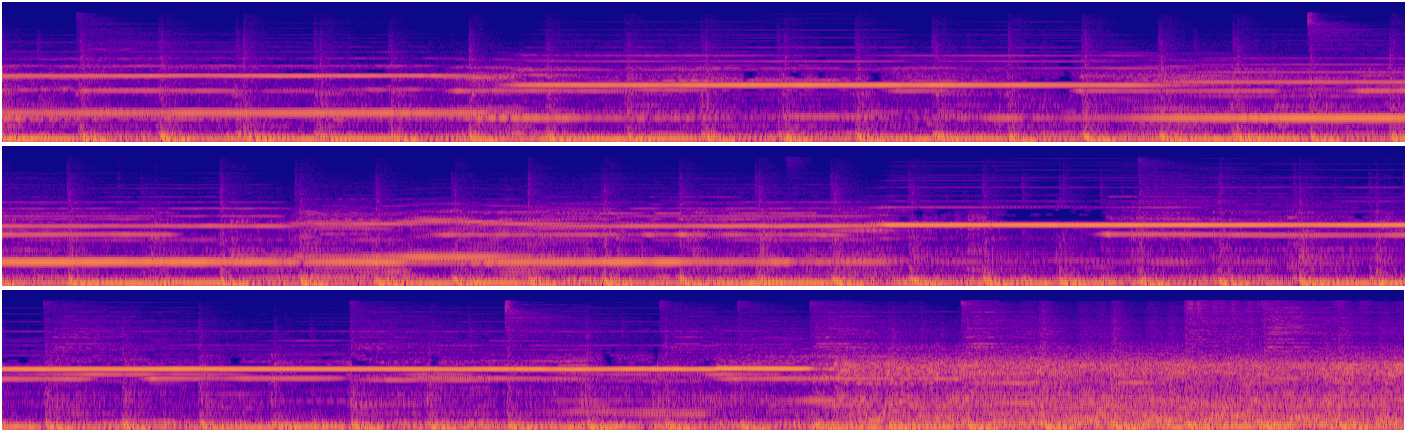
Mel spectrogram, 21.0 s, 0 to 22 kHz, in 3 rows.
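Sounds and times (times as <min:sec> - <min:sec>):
bass guitar: 0:00.0 - 0:21.0
distorted electric guitars: 0:00.0 - 0:21.0
drum kit: 0:00.0 - 0:21.0.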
